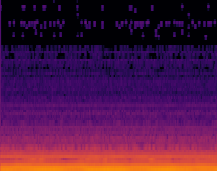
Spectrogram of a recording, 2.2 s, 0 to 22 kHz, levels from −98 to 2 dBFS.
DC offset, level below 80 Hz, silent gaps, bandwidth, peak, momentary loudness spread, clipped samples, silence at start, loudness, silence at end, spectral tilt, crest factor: under 0.1%; -56 dBFS; none; 9.2 kHz; -14 dBFS; 1 LU; under 0.1%; 0 s; -25 LUFS; 0 s; -6 dB/octave; 10 dB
